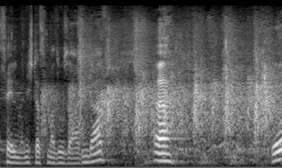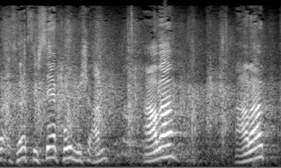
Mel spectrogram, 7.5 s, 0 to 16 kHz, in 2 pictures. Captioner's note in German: Beifall CDU und BÜNDNIS 90/DIE GRÜNEN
